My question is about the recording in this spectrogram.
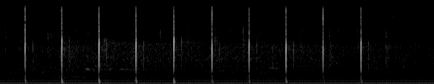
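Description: Hands clapping in a steady beat, about three sharp claps a second, close to the microphone, stopping just before the end. Fainter clapping from others runs underneath.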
